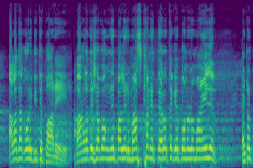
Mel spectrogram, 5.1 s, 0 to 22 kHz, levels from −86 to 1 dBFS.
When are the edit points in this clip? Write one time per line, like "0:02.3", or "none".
0:01.4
